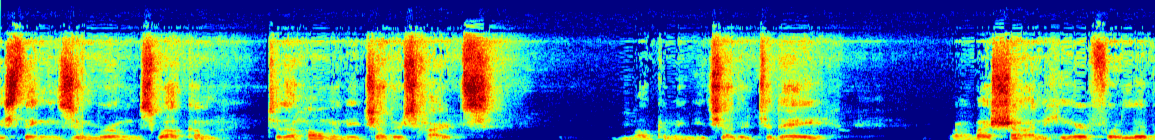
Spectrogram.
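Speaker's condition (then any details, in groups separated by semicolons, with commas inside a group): No condition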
